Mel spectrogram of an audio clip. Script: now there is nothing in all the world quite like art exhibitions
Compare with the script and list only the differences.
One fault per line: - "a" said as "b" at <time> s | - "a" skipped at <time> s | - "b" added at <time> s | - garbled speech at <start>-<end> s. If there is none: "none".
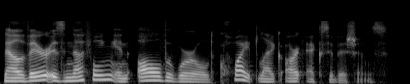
none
